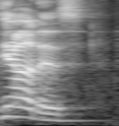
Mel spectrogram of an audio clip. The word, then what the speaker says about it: Giannis: Yo, you finally pronounced his name as Giannis.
